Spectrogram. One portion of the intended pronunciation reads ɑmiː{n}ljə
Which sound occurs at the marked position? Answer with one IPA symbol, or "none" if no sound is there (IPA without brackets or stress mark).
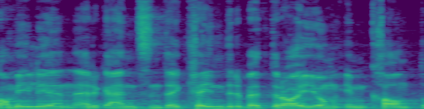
none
